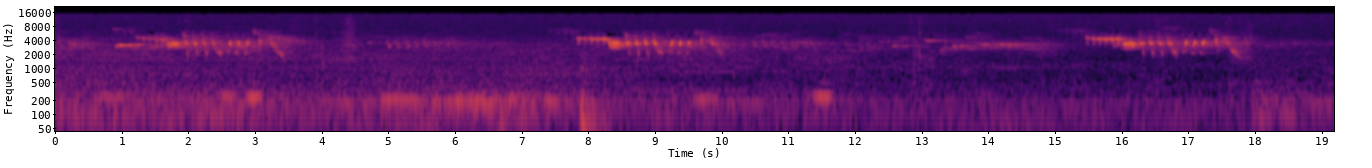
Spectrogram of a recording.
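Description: A songbird singing three songs about seven seconds apart, each about two seconds long: a quick run of repeated high notes that ends in a falling slur. Faint steady outdoor background noise lies underneath.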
